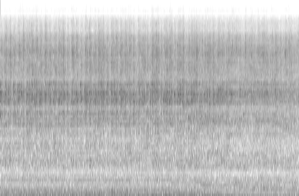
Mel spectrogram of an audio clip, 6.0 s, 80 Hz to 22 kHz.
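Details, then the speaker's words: Cammed Ford GT500 after the tuner fixed its cold-start idle problem with a new tune: loud, deep idle with a choppy, uneven lope from the big cam, holding steady without stalling; running normally. "so like I was saying thanks for watching guys I'll see you in the next one let's listen to some nice Chop Chop sounds"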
